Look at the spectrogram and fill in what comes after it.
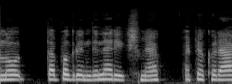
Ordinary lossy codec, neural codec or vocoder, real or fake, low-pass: AAC, 48 kbps; codec, 44.1 kHz, 3.4 kbps, Pupu-Codec; fake; 14.4 kHz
